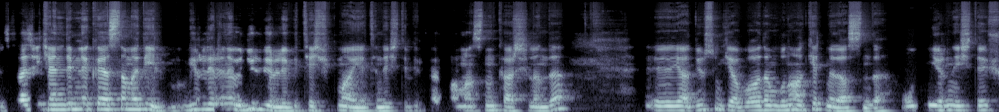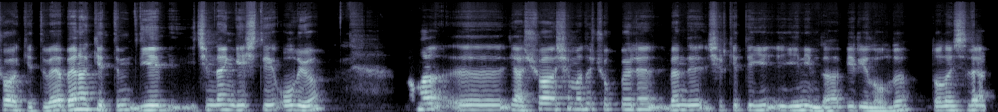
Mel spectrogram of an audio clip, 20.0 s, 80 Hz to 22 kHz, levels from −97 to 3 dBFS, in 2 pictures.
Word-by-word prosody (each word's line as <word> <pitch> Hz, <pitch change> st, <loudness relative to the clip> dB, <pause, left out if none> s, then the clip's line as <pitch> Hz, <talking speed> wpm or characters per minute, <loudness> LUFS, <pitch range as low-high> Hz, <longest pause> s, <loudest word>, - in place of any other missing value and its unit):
E, 140 Hz, -, -13 dB
sadece 175 Hz, +7 st, +1 dB
kendimle 185 Hz, +2 st, +2 dB
kıyaslama 185 Hz, 0 st, +4 dB
değil. 135 Hz, -8 st, 0 dB
B 130 Hz, +4 st, -12 dB
birilerine 185 Hz, +2 st, -1 dB
ödül 175 Hz, +3 st, +1 dB
veriliyor. 130 Hz, -2 st, +3 dB
Bir 140 Hz, -, -10 dB
teşvik 150 Hz, +2 st, -4 dB
mahiyetinde, 130 Hz, -3 st, +2 dB
işte, 135 Hz, +1 st, -8 dB
bir 145 Hz, -, -17 dB
performansının 145 Hz, +2 st, -5 dB
karşılığında. 135 Hz, +7 st, -2 dB, 0.7 s
Eee, 155 Hz, -, -3 dB
ya, 150 Hz, -1 st, +2 dB
diyorsun 175 Hz, +2 st, -4 dB
ki, 160 Hz, -, -6 dB
"Ya, 140 Hz, -2 st, -1 dB
bu 145 Hz, +1 st, -1 dB
adam 160 Hz, +1 st, +1 dB
bunu 160 Hz, +2 st, 0 dB
hak 170 Hz, +2 st, -1 dB
etmedi 150 Hz, -10 st, 0 dB
aslında. 120 Hz, 0 st, -2 dB
Onun 150 Hz, 0 st, -3 dB
yerine, 160 Hz, -1 st, +1 dB
işte, 155 Hz, +1 st, -2 dB
şu 170 Hz, +2 st, 0 dB
hak 160 Hz, -3 st, -2 dB
etti 130 Hz, +1 st, -5 dB
veya 165 Hz, +2 st, +4 dB
ben 175 Hz, +3 st, +7 dB
hak 190 Hz, -1 st, +4 dB
ettim." 170 Hz, +6 st, -2 dB
diye, 165 Hz, +1 st, +6 dB
iii, 250 Hz, +6 st, -10 dB
içimden 170 Hz, -8 st, +1 dB
geçtiği 165 Hz, +1 st, 0 dB
oluyor. 160 Hz, +2 st, +2 dB, 1.0 s
Ama, 195 Hz, +1 st, +2 dB
ııı, 170 Hz, 0 st, -1 dB
ya, 170 Hz, -, +1 dB
şu 170 Hz, +6 st, +1 dB
aşamada 195 Hz, 0 st, 0 dB
çok, 185 Hz, -1 st, -12 dB
böyle, 180 Hz, +3 st, -1 dB, 0.2 s
ben 165 Hz, +1 st, +1 dB
de 165 Hz, +1 st, -1 dB
şirkette 160 Hz, +1 st, -6 dB
y 155 Hz, -, -2 dB
ye 145 Hz, -1 st, -2 dB
yeniyim. 150 Hz, -4 st, +3 dB
Daha 135 Hz, +2 st, -2 dB
1 145 Hz, -, -4 dB
yıl 135 Hz, -2 st, +2 dB
oldu. 135 Hz, +8 st, -1 dB, 0.2 s
Dolayısıyla, 155 Hz, +2 st, 0 dB
160 Hz, 180 wpm, -23 LUFS, 145-180 Hz, 1.0 s, ben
